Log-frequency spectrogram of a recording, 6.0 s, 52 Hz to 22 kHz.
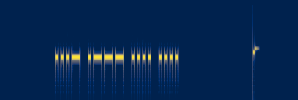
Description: Morse code, heard as a keyed tone, about 22 wpm, 700 Hz. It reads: VJHH
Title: Four Challenging Letter-Number Combinations 22wpm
